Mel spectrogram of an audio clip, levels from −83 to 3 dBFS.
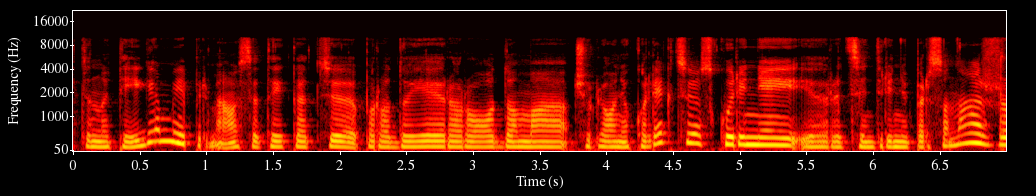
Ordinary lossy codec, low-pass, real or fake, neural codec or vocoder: AAC, 96 kbps; 9.9 kHz; real; none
